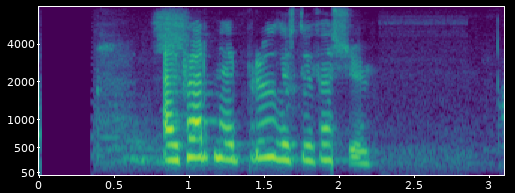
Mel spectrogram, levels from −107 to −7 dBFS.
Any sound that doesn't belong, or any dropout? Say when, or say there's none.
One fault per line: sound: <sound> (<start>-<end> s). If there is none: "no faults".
no faults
